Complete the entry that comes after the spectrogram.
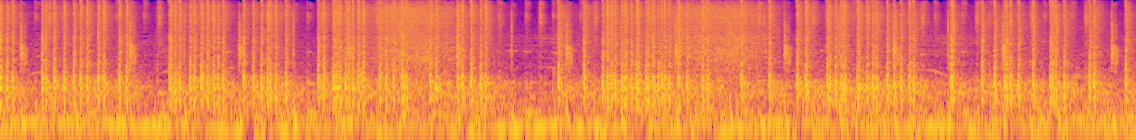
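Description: Fireworks going off in rapid, dense volleys of crackling pops over a steady low rumble, with music playing underneath.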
